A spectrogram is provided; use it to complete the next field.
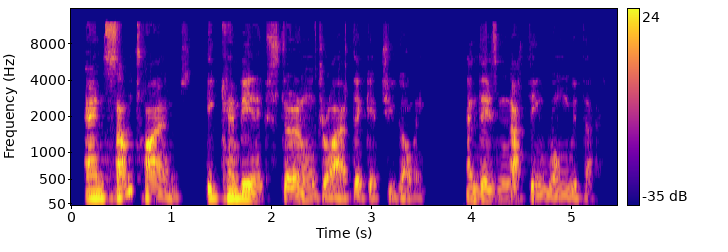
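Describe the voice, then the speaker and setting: A man with a fairly high pitch speaks at a fairly quick pace with lively intonation. His voice has vocal fry and big swings in loudness. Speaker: gym franchise owner, entrepreneur. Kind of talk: interview. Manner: energetic.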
